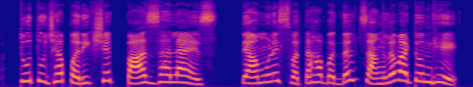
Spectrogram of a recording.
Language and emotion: Marathi, happy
